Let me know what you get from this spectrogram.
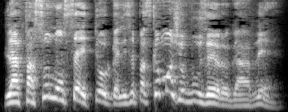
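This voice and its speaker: Animated, impassioned man with a cold. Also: high-pitched, rapid-fire. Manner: emphatic, repetitive, rhetorical questions, rising to shouts. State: has a slight cold. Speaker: political commentator. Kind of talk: impassioned political commentary.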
